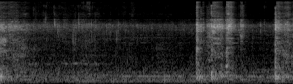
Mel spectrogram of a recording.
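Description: Stirring an eggplant and fish oil curry in a pan, a faint background sizzle, then a few bright metal spatula scrapes and clinks in the last second, near and without talk.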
